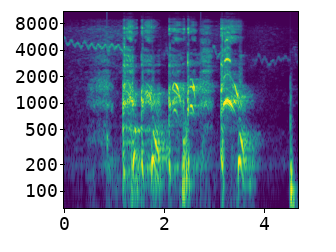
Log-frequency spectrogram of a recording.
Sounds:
Cough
